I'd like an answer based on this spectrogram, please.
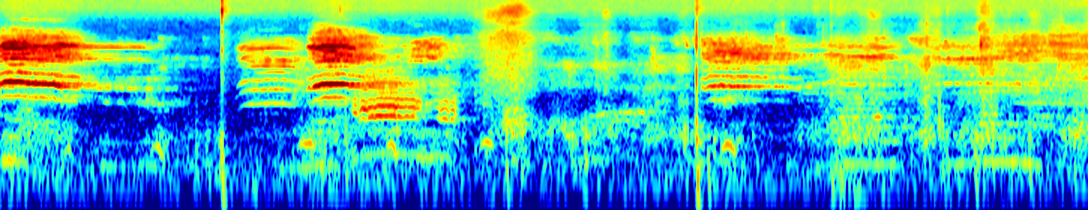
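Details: Several goat bleats on a goat farm, harsh and wavering, some overlapping in quick succession, broken by sharp clicks and a low background rumble.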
